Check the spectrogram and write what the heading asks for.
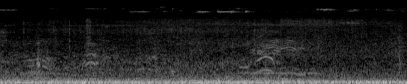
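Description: Market ambience: a steady low rumble on the microphone, with a few faint short calls over it, about half a second in, at one second, and a clearer one near three seconds.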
